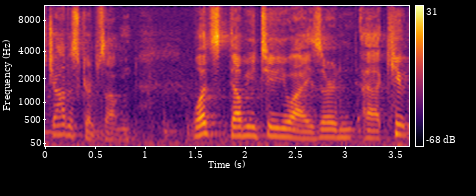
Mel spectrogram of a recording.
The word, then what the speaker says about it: W2UI: What's W2UI? Is there a cute name for it so I pronounce it right?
